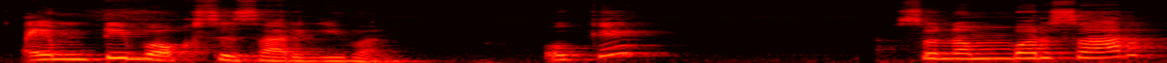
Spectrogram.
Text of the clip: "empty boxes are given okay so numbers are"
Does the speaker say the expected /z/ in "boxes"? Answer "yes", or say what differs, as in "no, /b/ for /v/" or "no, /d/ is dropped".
no, /s/ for /z/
